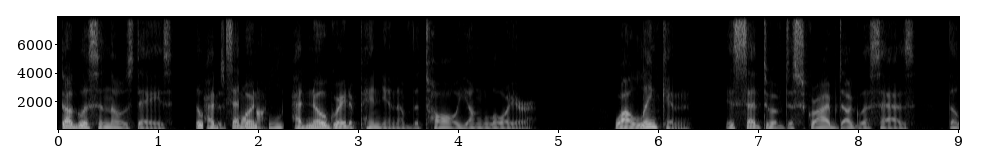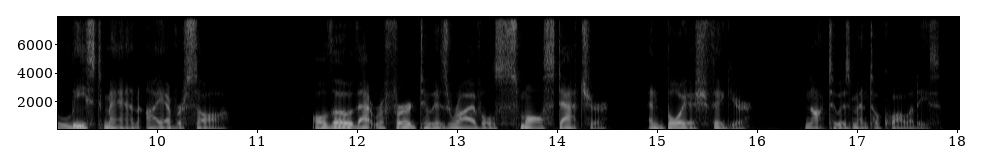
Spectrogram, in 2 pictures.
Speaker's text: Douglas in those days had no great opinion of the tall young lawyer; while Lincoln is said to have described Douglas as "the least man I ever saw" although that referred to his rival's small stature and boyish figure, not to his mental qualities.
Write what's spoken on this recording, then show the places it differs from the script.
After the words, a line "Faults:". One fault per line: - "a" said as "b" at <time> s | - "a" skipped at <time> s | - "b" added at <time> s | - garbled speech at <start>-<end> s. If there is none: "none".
Douglas in those days [garbled] had no great opinion of the tall young lawyer; while Lincoln is said to have described Douglas as "the least man I ever saw" although that referred to his rival's small stature and boyish figure, not to his mental qualities.
Faults:
- garbled speech at 1.4-2.3 s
